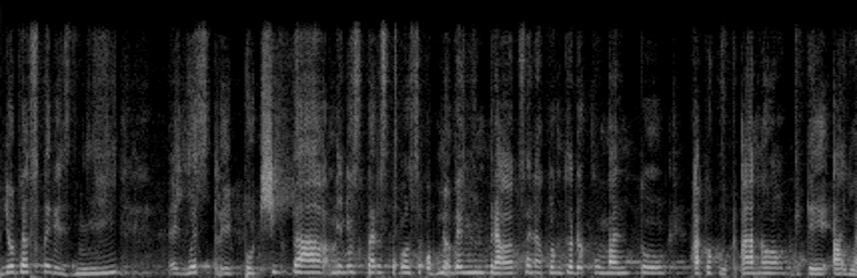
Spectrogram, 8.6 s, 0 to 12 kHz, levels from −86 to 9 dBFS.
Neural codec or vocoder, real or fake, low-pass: codec, 24 kHz, 1.5 kbps, HILCodec; fake; 10.8 kHz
